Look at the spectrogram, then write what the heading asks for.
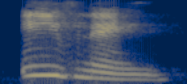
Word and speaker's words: evening: exist so you say hang hang hang hang evening evening evening is easy know even a young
